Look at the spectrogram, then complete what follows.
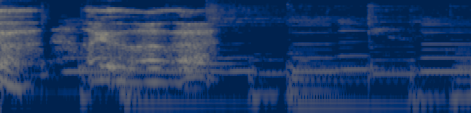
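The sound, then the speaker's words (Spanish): A man growls in an exaggerated hoarse, gravelly low voice, imitating Batman's gruff voice; fairly loud for about three seconds, strained and raspy throughout. “la parte la voz, ¿no? La voz toda ronca.”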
